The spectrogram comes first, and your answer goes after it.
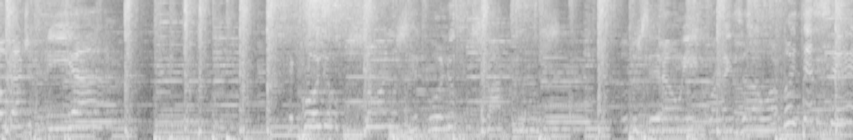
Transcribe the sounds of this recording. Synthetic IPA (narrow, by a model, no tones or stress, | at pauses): wd̪ad͡ʒɪfɾiɐ | hekolot̪ʊsõɲʊshekolʊt̪ʊsakɾʊst̪od̪ʊseɾɐ̃w̃iɡwajzawanojt̪ese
